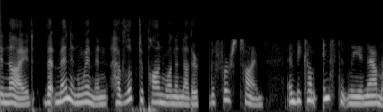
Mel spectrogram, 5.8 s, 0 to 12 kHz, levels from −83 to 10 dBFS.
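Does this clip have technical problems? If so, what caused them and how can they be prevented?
Yes. From 2.96 s to 3.14 s there is a handover gap. The call switched networks and no speech frames arrived for 180 ms. The waveform flattens to silence within a few tens of milliseconds, and the spectrogram shows a blank vertical band. Completing the handover before the old link drops, or cutting the switching delay, would prevent it.

From 3.14 s to the end, the call falls back to narrowband. Before the handover the audio has the clean wideband reach of HD Voice, which fits a high AMR-WB rate. Afterwards everything above 4 kHz disappears and the speech turns dull and rougher, pointing to a low-rate AMR-NB codec. The spectrogram shows a sharp horizontal ceiling at 4 kHz. Keeping the new network and both handsets on AMR-WB would avoid it.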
